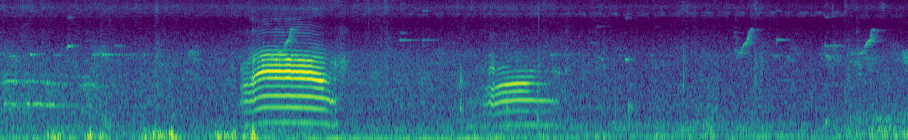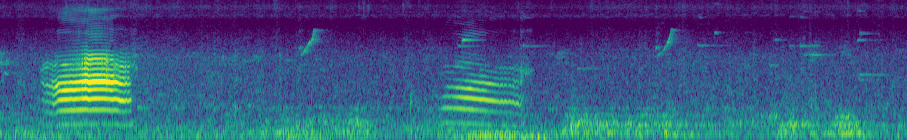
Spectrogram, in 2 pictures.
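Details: House cat left briefly while its owner picked up a delivery keeps crying loudly; four wavering meows spaced several seconds apart, the loudest around the middle, with quiet chirps and low rumbling between.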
